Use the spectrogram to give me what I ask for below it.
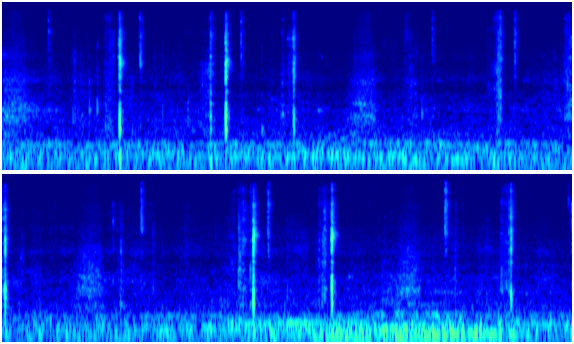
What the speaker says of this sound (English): I probably shouldn't be cutting this batting with these scissors.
